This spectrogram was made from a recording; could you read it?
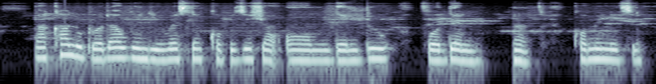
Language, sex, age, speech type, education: Nigerian Pidgin, female, 15-29, spontaneous, tertiary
